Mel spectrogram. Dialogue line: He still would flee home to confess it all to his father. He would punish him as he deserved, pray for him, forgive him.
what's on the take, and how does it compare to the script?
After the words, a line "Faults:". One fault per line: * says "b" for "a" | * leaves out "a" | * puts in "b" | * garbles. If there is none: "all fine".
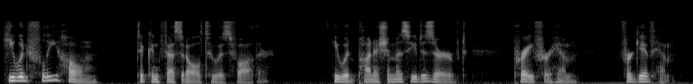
He would flee home to confess it all to his father. He would punish him as he deserved, pray for him, forgive him.
Faults:
* leaves out "still"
